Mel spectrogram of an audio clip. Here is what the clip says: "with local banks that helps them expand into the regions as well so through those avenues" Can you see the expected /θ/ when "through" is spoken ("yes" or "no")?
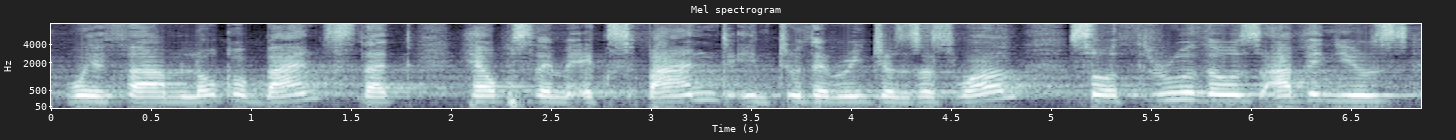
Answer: yes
